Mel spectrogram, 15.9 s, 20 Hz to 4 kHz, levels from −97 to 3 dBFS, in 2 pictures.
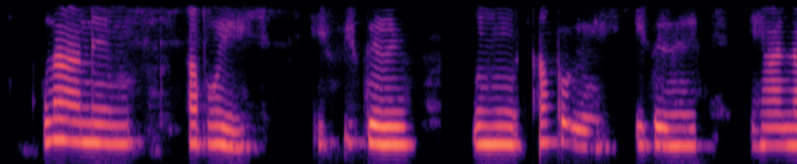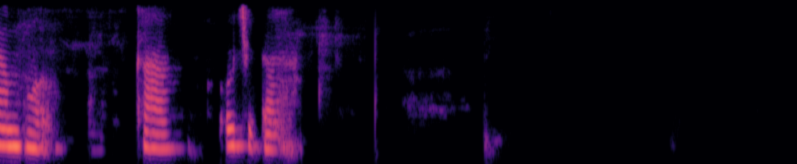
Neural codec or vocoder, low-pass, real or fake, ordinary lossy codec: codec, 32 kHz, 1.9 kbps, SNAC; 3.6 kHz; fake; none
